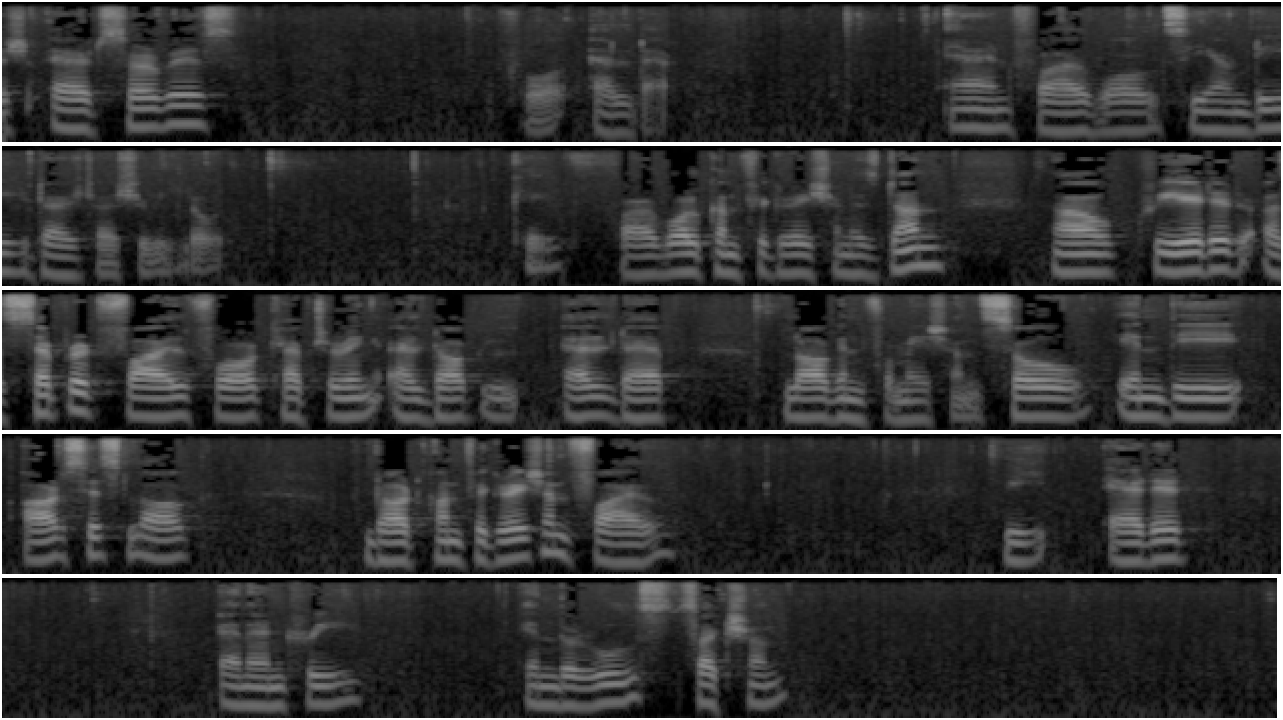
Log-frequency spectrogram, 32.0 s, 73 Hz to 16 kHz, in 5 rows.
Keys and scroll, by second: 0.3 space, 11.7 space, 13.9 Tab, 20.9 Down, 22.3 Down, 22.6 Down, 23.1 Up, 25.9 Down, 26.5 Up, 29.8 Down.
